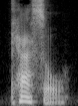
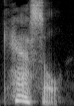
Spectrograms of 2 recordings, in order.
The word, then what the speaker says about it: castle: hasten listen and moisten of course all of those words are still spelled with a t but it's almost always silent in standard English now among the words I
